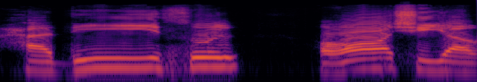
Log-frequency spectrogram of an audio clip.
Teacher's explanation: Ghain we read in heavy sound due to isti'la letter, and there is alif madda we long. · Tha we read in soft sound.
